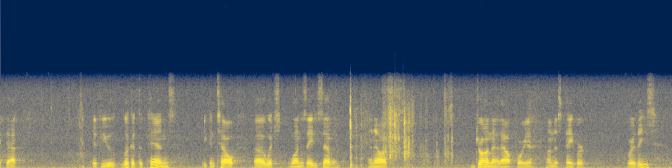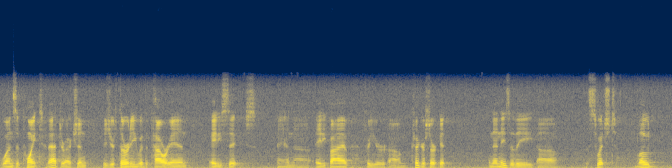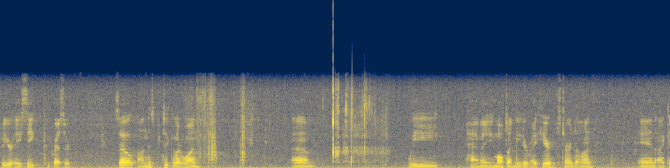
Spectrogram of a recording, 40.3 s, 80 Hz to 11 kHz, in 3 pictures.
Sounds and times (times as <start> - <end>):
Speech: 0.0 - 0.5, 1.8 - 7.9, 9.4 - 11.8, 12.5 - 22.5, 23.2 - 28.4, 29.2 - 31.0, 32.7 - 33.3, 35.0 - 38.9, 39.6 - 40.2.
